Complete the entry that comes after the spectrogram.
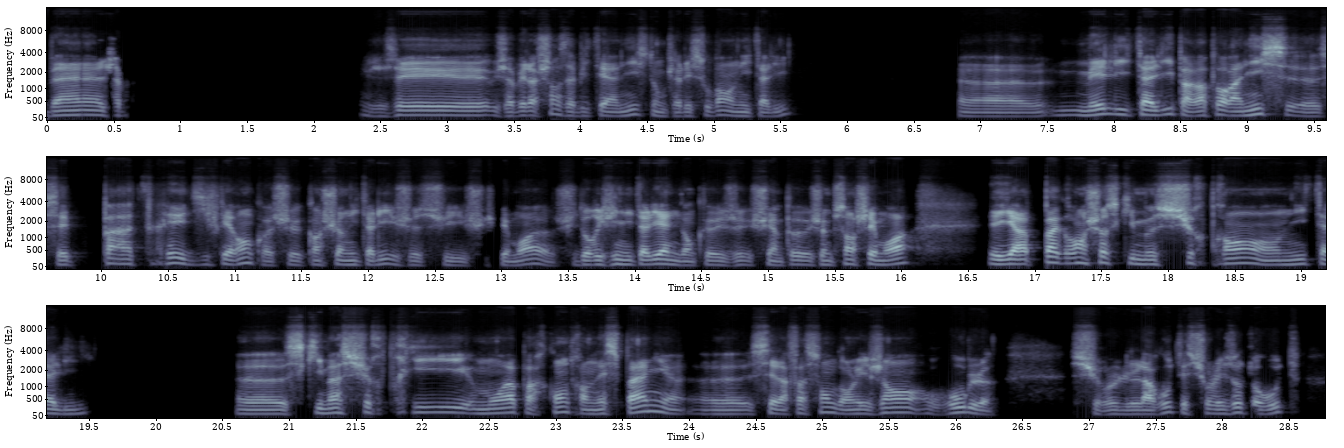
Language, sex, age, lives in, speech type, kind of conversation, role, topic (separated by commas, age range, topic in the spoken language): French, male, 50-54, Portugal, conversation, unstructured, none, As-tu une anecdote surprenante à raconter sur un voyage ?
